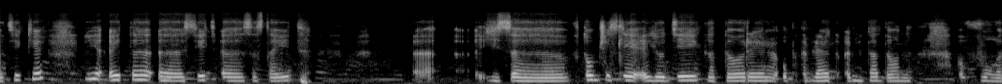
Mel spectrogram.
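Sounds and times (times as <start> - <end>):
person talking: 0.0 - 3.1, 4.2 - 10.0.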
